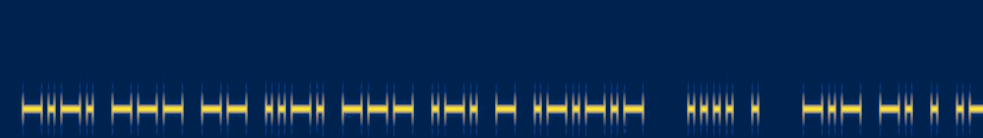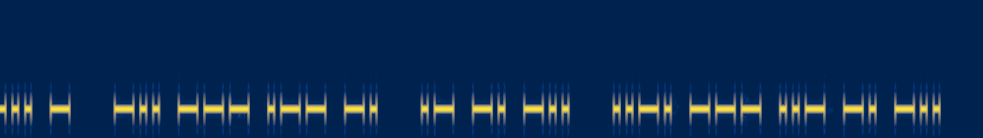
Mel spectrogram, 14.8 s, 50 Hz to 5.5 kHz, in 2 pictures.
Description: Morse code, heard as a keyed tone, about 25 wpm, 600 Hz. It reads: COMFORT. HE KNELT DOWN AND FOUND
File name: the old man and the sea part 1 25wpm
